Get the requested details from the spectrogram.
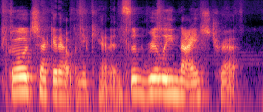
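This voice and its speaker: A woman speaks at a very fast pace with fairly even intonation over noticeable background noise. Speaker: tarot reader. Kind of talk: live stream tarot reading chat. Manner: high-pitched; loud.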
